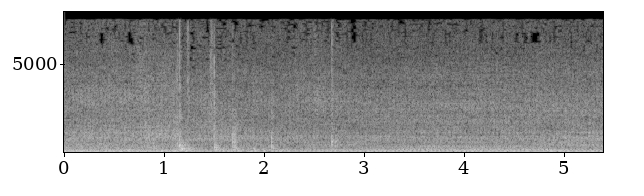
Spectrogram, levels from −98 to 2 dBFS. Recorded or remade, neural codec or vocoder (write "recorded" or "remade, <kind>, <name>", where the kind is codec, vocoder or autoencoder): recorded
